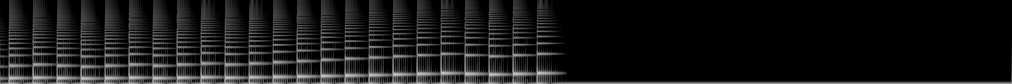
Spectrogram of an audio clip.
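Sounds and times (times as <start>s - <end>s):
chromatic scales: 0.1s - 5.6s.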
